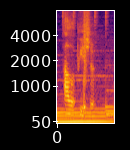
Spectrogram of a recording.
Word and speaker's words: alopecia: i can see why he did that though alopecia because i mean i said it right correct alopecia i think that's what she has but i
